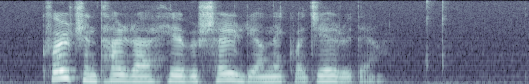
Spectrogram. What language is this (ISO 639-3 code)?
fao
